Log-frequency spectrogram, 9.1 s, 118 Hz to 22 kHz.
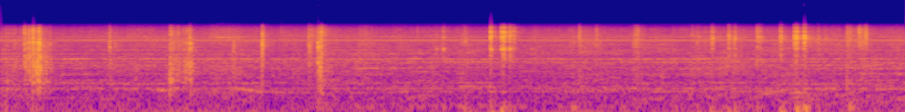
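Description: Irregular small clicks and taps of metal parts and tools being handled while a Weber DGV carburetor is reassembled by hand, with louder clicks about a third of a second in, near 5 s and near 8 s. A faint steady hum sits under them.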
